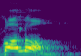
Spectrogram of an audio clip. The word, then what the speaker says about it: কলম: যেমন দেখো কলম, এখানে একটা অ আছে, ক এর সাথে অ, ক, এই যে অটা উচ্চারণ করতেছি, কটা উচ্চারণ করো? ক। এই ক এর সাথে একটা অ উচ্চারণ আছে, এই অটা হচ্ছে তোমার, এই জন্য এখানে এখানে কি হচ্ছে? ওকার হয়ে যাচ্ছে।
